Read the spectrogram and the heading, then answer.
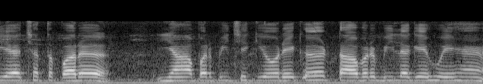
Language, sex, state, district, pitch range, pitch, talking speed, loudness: Hindi, male, Uttar Pradesh, Shamli, 170-180 Hz, 175 Hz, 175 wpm, -17 LUFS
